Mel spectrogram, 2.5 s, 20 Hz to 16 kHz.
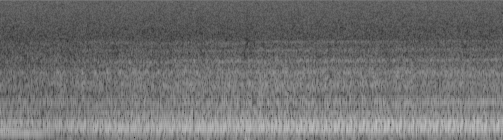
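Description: A loud Porsche 917 race car engine drones with a steady, throaty rumble that rises slightly as the car pulls out of pit road, continuous throughout with no voices.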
